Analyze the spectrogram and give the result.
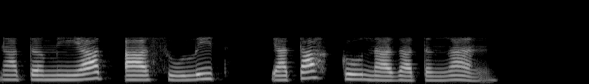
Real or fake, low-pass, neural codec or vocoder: real; 3.6 kHz; none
